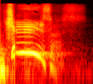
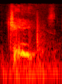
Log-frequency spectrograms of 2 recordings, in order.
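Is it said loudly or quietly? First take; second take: loudly; quietly. First: It is said loudly. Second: It is said quietly.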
